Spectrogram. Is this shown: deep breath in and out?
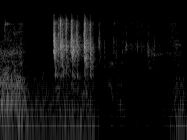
no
